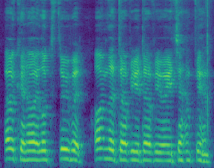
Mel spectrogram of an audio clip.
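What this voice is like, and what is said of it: Bad Irish accent, Sheamus impression. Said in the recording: “My horrible Irish accent”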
